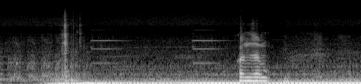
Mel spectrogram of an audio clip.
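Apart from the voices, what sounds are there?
Mahindra XUV500 W8 engine starting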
